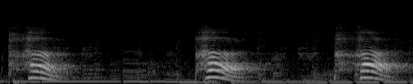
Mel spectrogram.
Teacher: Es decir, que lo que nosotros estamos haciendo es por un momento frenamos la salida de aire antes de pronunciar para que al momento de que salga de nosotros salga como una explosión de aire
